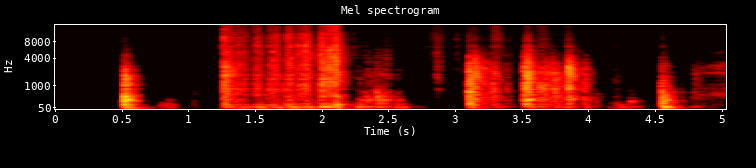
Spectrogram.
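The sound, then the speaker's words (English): A Work Your Light card deck by Rebecca Campbell being shuffled: a short tap, then several bursts of crisp, papery riffling and clattering separated by brief pauses, with no one speaking. “So let me shuffle this really quick.”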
